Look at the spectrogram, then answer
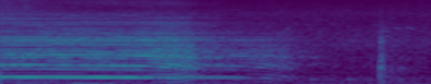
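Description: A cow in a video game lets out a single loud, close, drawn-out moo that rises then falls away, followed by a brief soft click, with no talking.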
